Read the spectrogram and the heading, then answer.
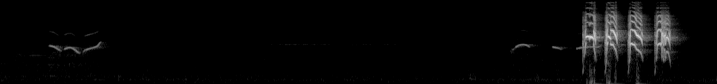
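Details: Parrot making a few soft, wavering whistled notes, a long pause, two more brief whistles, then a rapid run of four loud harsh squawks near the end.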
